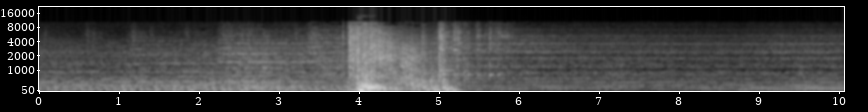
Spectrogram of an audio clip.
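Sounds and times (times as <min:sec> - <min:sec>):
film soundtrack music: 0:00.0 - 0:10.0.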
